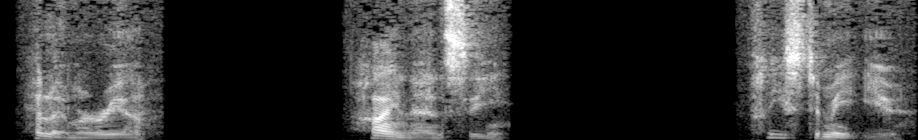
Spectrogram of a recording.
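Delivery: usual speaking voice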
